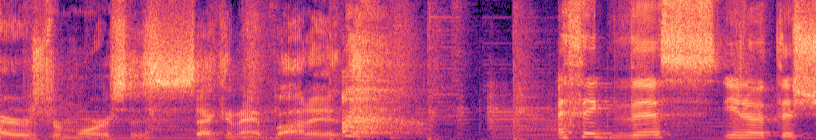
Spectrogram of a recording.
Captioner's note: laughs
